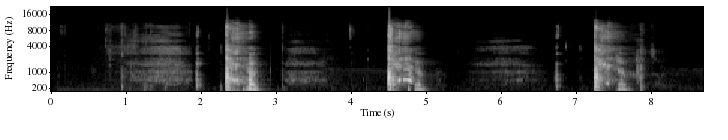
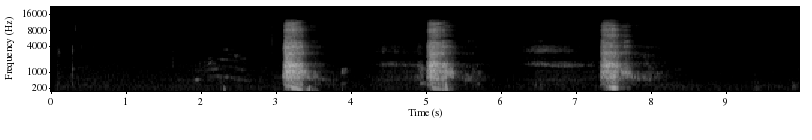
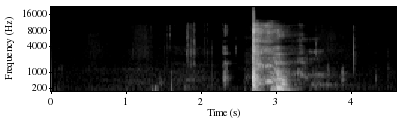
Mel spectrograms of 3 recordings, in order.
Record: {"three_cough_length": "8.7 s", "three_cough_amplitude": 32768, "three_cough_signal_mean_std_ratio": 0.24, "exhalation_length": "10.0 s", "exhalation_amplitude": 14385, "exhalation_signal_mean_std_ratio": 0.24, "cough_length": "4.6 s", "cough_amplitude": 32768, "cough_signal_mean_std_ratio": 0.18, "survey_phase": "beta (2021-08-13 to 2022-03-07)", "age": "65+", "gender": "Female", "wearing_mask": "No", "symptom_cough_any": true, "symptom_runny_or_blocked_nose": true, "symptom_fatigue": true, "smoker_status": "Never smoked", "respiratory_condition_asthma": true, "respiratory_condition_other": false, "recruitment_source": "REACT", "submission_delay": "1 day", "covid_test_result": "Negative", "covid_test_method": "RT-qPCR"}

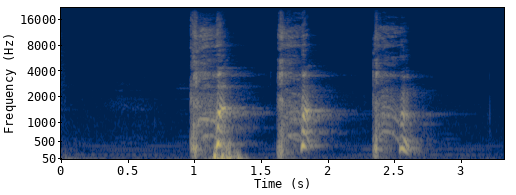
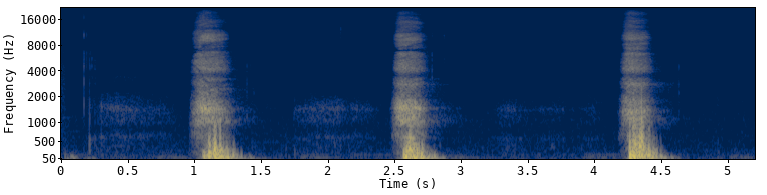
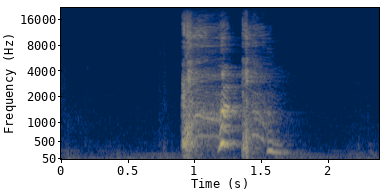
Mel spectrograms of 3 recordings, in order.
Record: {"three_cough_length": "3.3 s", "three_cough_amplitude": 6540, "three_cough_signal_mean_std_ratio": 0.33, "exhalation_length": "5.2 s", "exhalation_amplitude": 10312, "exhalation_signal_mean_std_ratio": 0.29, "cough_length": "2.4 s", "cough_amplitude": 5878, "cough_signal_mean_std_ratio": 0.34, "survey_phase": "alpha (2021-03-01 to 2021-08-12)", "age": "18-44", "gender": "Female", "wearing_mask": "No", "symptom_cough_any": true, "symptom_fatigue": true, "smoker_status": "Never smoked", "respiratory_condition_asthma": false, "respiratory_condition_other": false, "recruitment_source": "Test and Trace", "submission_delay": "1 day", "covid_test_result": "Positive", "covid_test_method": "RT-qPCR", "covid_ct_value": 31.2, "covid_ct_gene": "ORF1ab gene", "covid_ct_mean": 32.5, "covid_viral_load": "22 copies/ml", "covid_viral_load_category": "Minimal viral load (< 10K copies/ml)"}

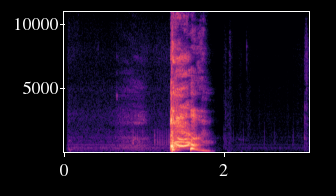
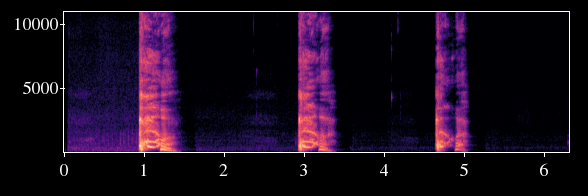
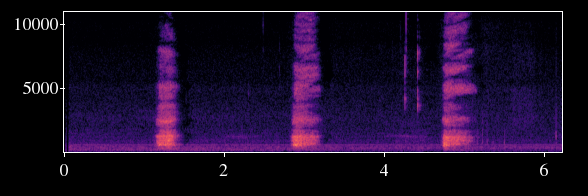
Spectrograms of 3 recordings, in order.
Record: {"cough_length": "3.1 s", "cough_amplitude": 32768, "cough_signal_mean_std_ratio": 0.26, "three_cough_length": "6.3 s", "three_cough_amplitude": 32768, "three_cough_signal_mean_std_ratio": 0.27, "exhalation_length": "6.2 s", "exhalation_amplitude": 3994, "exhalation_signal_mean_std_ratio": 0.35, "survey_phase": "beta (2021-08-13 to 2022-03-07)", "age": "45-64", "gender": "Male", "wearing_mask": "No", "symptom_none": true, "smoker_status": "Current smoker (1 to 10 cigarettes per day)", "respiratory_condition_asthma": false, "respiratory_condition_other": false, "recruitment_source": "REACT", "submission_delay": "1 day", "covid_test_result": "Negative", "covid_test_method": "RT-qPCR", "influenza_a_test_result": "Negative", "influenza_b_test_result": "Negative"}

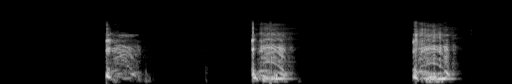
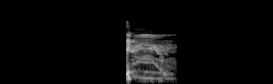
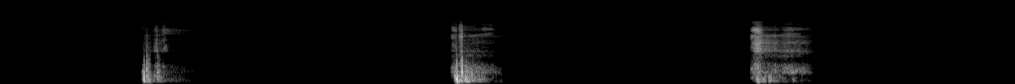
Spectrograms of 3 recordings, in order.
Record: {"three_cough_length": "5.1 s", "three_cough_amplitude": 29225, "three_cough_signal_mean_std_ratio": 0.34, "cough_length": "2.7 s", "cough_amplitude": 28390, "cough_signal_mean_std_ratio": 0.24, "exhalation_length": "10.2 s", "exhalation_amplitude": 27779, "exhalation_signal_mean_std_ratio": 0.17, "survey_phase": "beta (2021-08-13 to 2022-03-07)", "age": "18-44", "gender": "Male", "wearing_mask": "No", "symptom_runny_or_blocked_nose": true, "symptom_abdominal_pain": true, "symptom_diarrhoea": true, "symptom_fatigue": true, "symptom_change_to_sense_of_smell_or_taste": true, "smoker_status": "Never smoked", "respiratory_condition_asthma": false, "respiratory_condition_other": false, "recruitment_source": "Test and Trace", "submission_delay": "2 days", "covid_test_result": "Positive", "covid_test_method": "LFT"}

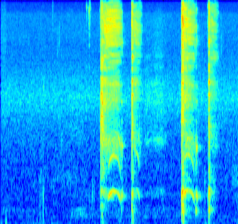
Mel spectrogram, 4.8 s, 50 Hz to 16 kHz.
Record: {"cough_length": "4.8 s", "cough_amplitude": 5105, "cough_signal_mean_std_ratio": 0.37, "survey_phase": "beta (2021-08-13 to 2022-03-07)", "age": "45-64", "gender": "Female", "wearing_mask": "Yes", "symptom_cough_any": true, "symptom_new_continuous_cough": true, "symptom_shortness_of_breath": true, "symptom_abdominal_pain": true, "symptom_fatigue": true, "symptom_fever_high_temperature": true, "symptom_headache": true, "symptom_change_to_sense_of_smell_or_taste": true, "symptom_onset": "2 days", "smoker_status": "Ex-smoker", "respiratory_condition_asthma": false, "respiratory_condition_other": false, "recruitment_source": "Test and Trace", "submission_delay": "2 days", "covid_test_result": "Positive", "covid_test_method": "RT-qPCR", "covid_ct_value": 26.3, "covid_ct_gene": "ORF1ab gene", "covid_ct_mean": 26.7, "covid_viral_load": "1700 copies/ml", "covid_viral_load_category": "Minimal viral load (< 10K copies/ml)"}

